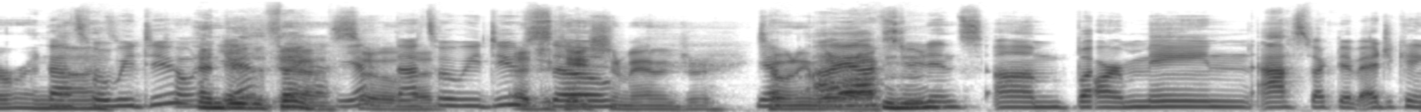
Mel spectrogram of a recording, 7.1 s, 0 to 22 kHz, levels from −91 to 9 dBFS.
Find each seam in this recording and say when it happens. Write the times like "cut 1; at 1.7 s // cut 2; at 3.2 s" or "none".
cut 1; at 4.4 s // cut 2; at 5.4 s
